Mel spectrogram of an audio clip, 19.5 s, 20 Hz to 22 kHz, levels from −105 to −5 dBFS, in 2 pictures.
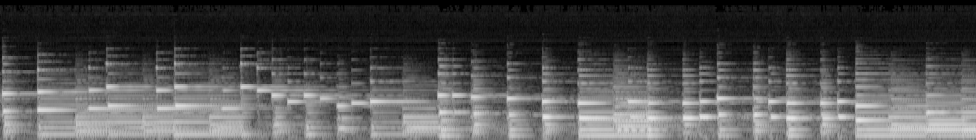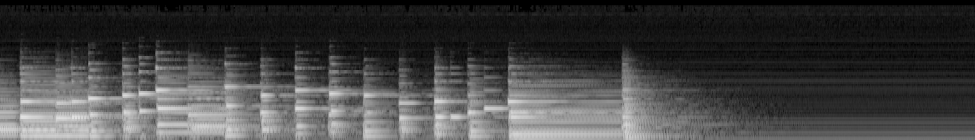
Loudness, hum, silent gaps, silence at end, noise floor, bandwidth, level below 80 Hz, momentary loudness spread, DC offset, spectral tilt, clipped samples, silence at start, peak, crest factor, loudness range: -25 LUFS; none; none; 3.1 s; -64 dBFS; 6.2 kHz; -50 dBFS; 8 LU; under 0.1%; -9 dB/octave; under 0.1%; 0 s; -8 dBFS; 18 dB; 7 LU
